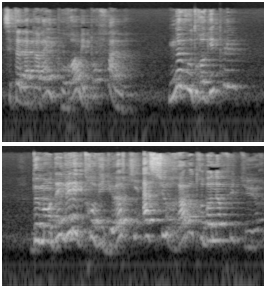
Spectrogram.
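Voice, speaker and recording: A woman playing an insistent, declamatory advertiser delivering a theatrical old-time pitch for a quack cure. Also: big pitch swings, far from the mic. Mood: insistent, bombastic. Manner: declamatory, insistent, rapid-fire questions and commands. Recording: roomy with faint background noise.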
